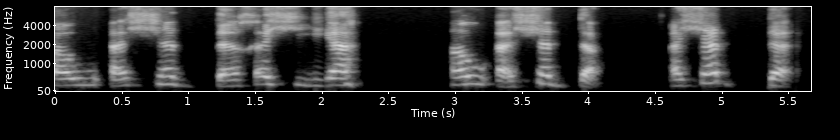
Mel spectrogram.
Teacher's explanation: 2 دال ہے نا، دونوں کی آواز آنی چاہیے تشدید کی وجہ سے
